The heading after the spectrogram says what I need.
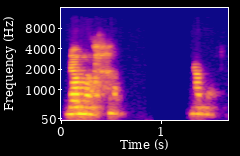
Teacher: So you've got a ha as a consonant, but you will also have the ma, which is like called the visarga, like Om Namah Shivaya, has that aspiration to it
